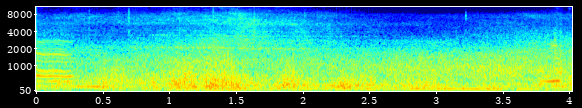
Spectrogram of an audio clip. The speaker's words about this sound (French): le désavantage de l'extérieur, c'est que c'est le bruit des voitures et tout, et du vent.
